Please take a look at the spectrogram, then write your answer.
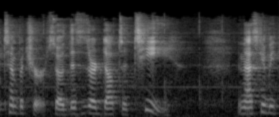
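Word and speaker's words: ΔT: the change in so Triangle T is says delta T is how you say it and it means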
